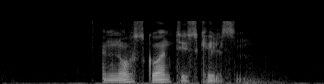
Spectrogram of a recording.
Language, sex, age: Norwegian, male, 17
